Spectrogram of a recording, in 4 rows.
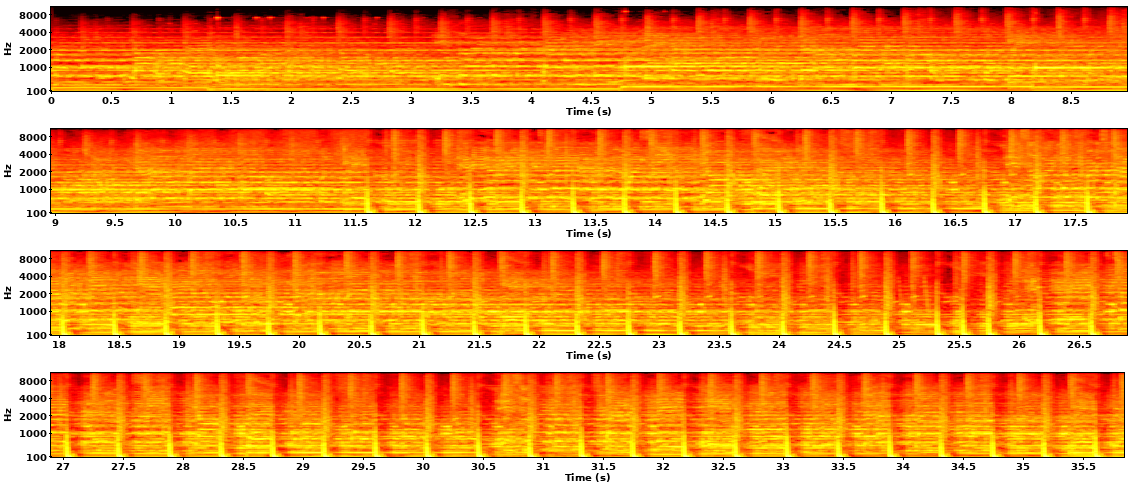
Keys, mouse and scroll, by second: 0.4 a, 1.4 t, 3.7 space, 4.7 click, 6.2 drag, 7.1 s, 10.1 KP_0, 10.4 click, 11.2 click, 11.7 click, 12.2 s, 12.9 KP_0, 13.3 click, 14.1 space, 19.2 click, 20.0-21.9 scroll down 1, 24.4-24.8 scroll down 1, 24.8-25.1 scroll up 1, 25.1-25.4 scroll down 1, 25.4-26.7 scroll up 1, 26.7 click, 27.1 click, 28.1 space, 29.3 click, 31.9 click, 32.8 middle click, 33.4 click, 33.7 middle click, 34.1 shift+a.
